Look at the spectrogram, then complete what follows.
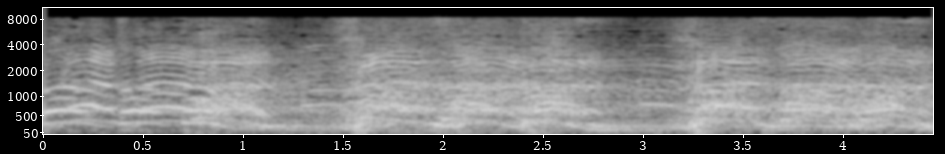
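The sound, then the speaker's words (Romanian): A large crowd chants in unison at a unionist rally, including chants against Igor Dodon, many loud voices shouting rhythmic, drawn-out syllables in repeated waves over the whole stretch. “La meeting s-a scandat și împotriva lui Igor Dodon,”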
